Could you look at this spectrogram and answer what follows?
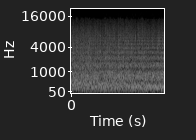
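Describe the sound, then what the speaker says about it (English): SpaceX rocket engines ignite and ramp up at launch on a cargo mission to the International Space Station, a loud, steady broadband roar that holds without pause. "there you can see the engine starting to fire, ramping up"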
